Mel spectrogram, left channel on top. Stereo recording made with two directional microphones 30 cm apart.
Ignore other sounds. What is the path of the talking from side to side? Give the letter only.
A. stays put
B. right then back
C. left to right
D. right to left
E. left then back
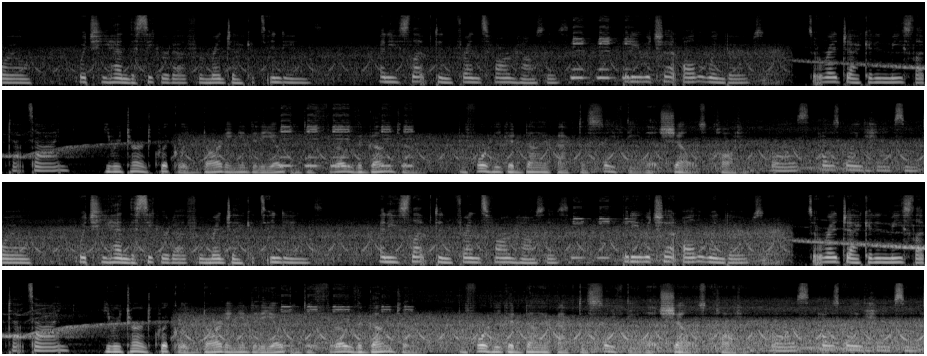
A.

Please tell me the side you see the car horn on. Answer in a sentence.
You can hear the car horn on the left.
